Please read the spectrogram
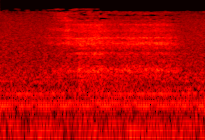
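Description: A man snoring in his sleep: one long snoring breath from about half a second in until near the end, over a steady low hum.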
